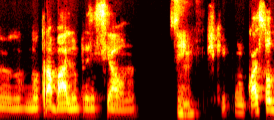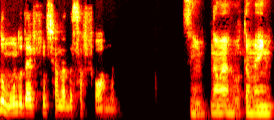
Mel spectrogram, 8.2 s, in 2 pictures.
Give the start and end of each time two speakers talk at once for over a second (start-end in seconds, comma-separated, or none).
none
